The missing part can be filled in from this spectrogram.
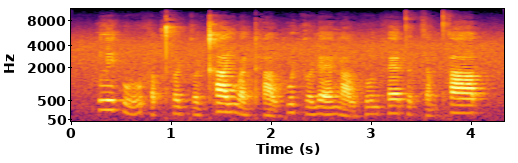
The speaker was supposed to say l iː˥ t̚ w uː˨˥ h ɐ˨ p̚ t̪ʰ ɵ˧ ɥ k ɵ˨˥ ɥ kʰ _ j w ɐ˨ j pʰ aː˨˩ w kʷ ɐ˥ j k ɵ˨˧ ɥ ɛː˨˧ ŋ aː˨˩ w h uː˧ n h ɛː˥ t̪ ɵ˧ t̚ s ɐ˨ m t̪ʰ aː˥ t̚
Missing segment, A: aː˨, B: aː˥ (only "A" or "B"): B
